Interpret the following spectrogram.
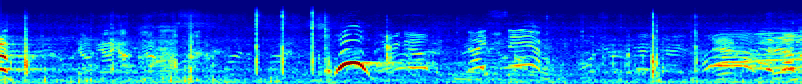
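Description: Players' voices calling out across an open field, faint and overlapping, with one loud short shout about two and a half seconds in and more calls near the end. A few faint clicks are scattered through.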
